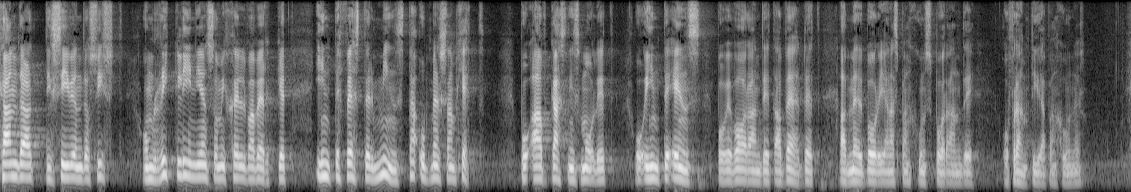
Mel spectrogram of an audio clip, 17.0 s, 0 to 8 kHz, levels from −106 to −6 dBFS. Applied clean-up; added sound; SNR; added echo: none; none; none; none.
